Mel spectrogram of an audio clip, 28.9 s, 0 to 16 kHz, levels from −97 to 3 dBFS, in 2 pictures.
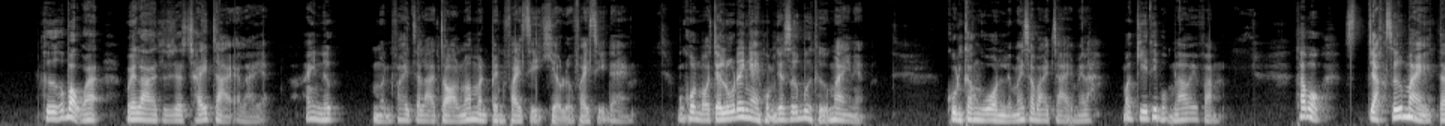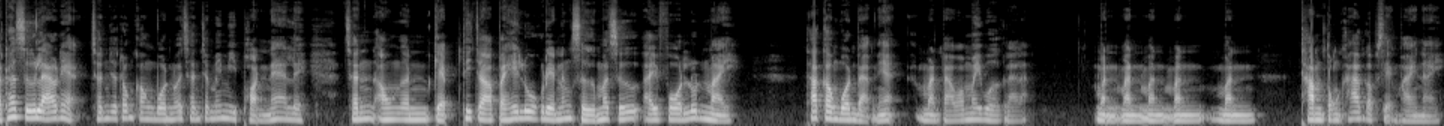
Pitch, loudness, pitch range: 135 Hz, -25 LUFS, 120-150 Hz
